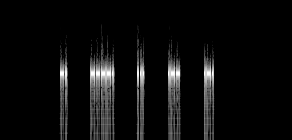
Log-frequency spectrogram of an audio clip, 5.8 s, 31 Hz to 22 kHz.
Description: Morse code, heard as a keyed tone, about 44 wpm, spaced as for 15 wpm, 700 Hz. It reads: N9SWR
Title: USA Call Signs - 5 Characters - 6x Character Spacing - 45wpm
